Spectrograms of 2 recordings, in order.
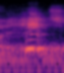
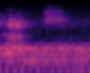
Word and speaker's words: hatch: does the walking our number three trigraph tch we don't hear the t and remember if you have tch your bible is short so we have the chick about to hatch from the egg hatch all right the next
